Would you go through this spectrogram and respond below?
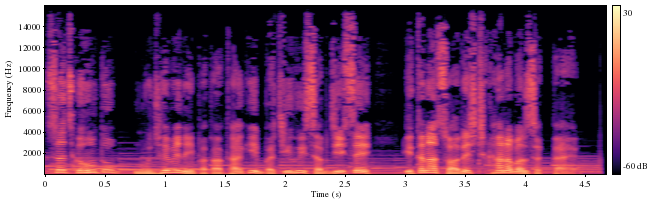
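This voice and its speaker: Man playing animated young food-loving husband. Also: a little high, normal speed, music in the background. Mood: pleased. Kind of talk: cartoon dialogue.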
